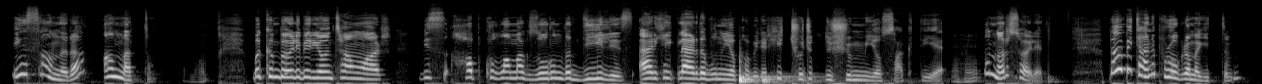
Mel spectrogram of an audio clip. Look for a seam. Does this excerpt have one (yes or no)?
no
